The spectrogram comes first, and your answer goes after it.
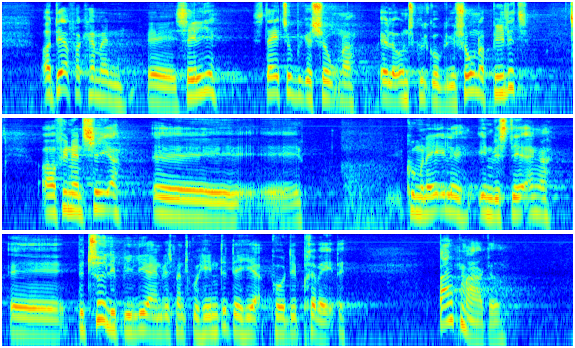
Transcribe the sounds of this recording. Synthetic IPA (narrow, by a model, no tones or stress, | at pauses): ʔɒ̽d̥æɐ̰fɒ̽kʰæmænseljəsd̥ɛ̰ːd̥so̝b̥liɡ̥æɕo̝̰ːnɐʔelɐɔ̽nsɡ̥yl̰d̥o̝b̥liɡ̥æɕo̝̰ːnɐb̥ilid̥ | ʔɒ̽finænɕe̝̰ːɐø | kʰo̝munɛ̰ːləe̝nʋesd̥e̝ɐ̰e̝ŋɐ | b̥e̝t͡sʰy̰ðˠlid̥̚b̥iliɐːenʋe̝smænsɡ̥uɦend̥əd̥e̝ɦeɐ̰pʰɒ̽d̥e̝pʰʁiʋɛ̰ːd̥ə | b̥ɑ̈ŋɡ̥mɑ̈ːɡ̥əð̞̩ˠ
